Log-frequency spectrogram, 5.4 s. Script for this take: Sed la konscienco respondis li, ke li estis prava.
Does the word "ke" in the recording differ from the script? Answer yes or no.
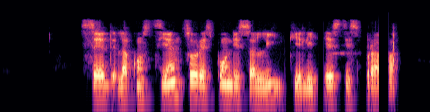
no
